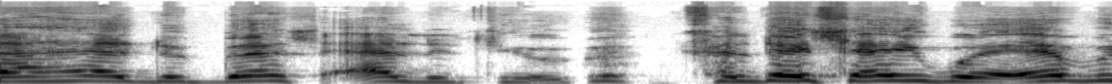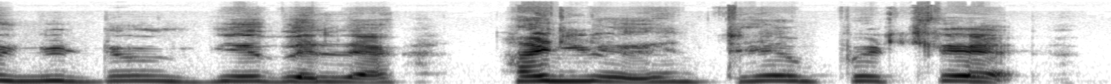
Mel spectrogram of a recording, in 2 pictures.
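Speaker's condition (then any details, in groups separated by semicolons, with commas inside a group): Cerebral palsy; speech impairment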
